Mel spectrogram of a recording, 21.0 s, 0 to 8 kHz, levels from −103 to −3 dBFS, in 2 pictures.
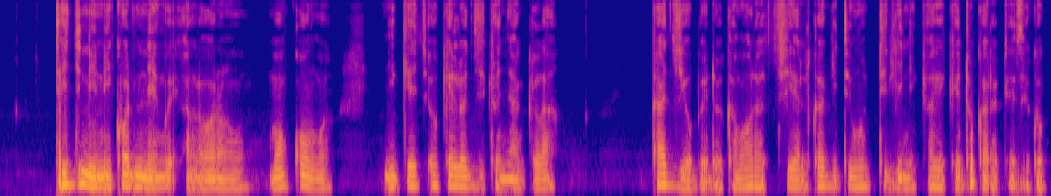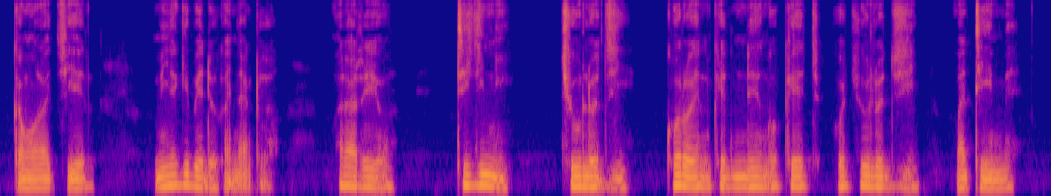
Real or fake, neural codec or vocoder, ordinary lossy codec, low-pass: fake; codec, 16 kHz, 8 kbps, FunCodec, trained on LibriTTS, 25 frames a second; none; none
